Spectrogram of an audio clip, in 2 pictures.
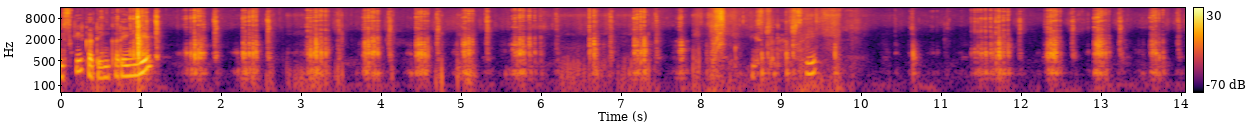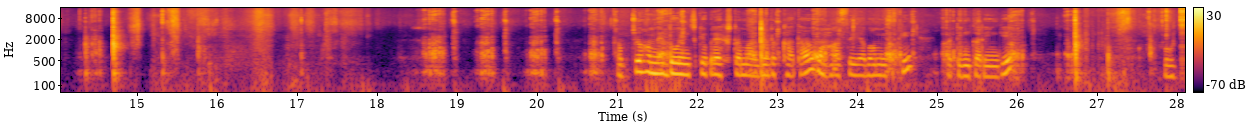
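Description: Scissors snip and crunch through thick cloth in short, repeated cuts.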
